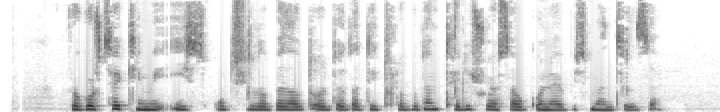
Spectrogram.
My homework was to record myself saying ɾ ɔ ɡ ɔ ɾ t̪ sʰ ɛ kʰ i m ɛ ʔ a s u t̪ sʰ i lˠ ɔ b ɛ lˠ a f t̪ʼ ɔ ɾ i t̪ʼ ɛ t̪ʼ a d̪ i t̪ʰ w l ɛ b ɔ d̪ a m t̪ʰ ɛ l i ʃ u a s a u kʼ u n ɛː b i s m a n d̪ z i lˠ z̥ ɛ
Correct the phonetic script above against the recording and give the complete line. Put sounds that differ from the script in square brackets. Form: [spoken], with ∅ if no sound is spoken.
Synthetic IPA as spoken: ɾ ɔ ɡ ɔ ɾ t̪ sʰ ɛ kʰ i m [i] ʔ [i] s u t̪ sʰ i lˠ ɔ b ɛ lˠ a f t̪ʼ ɔ ɾ i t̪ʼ ɛ t̪ʼ a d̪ i t̪ʰ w l ɛ b ɔ d̪ a m t̪ʰ ɛ l i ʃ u a s a u kʼ u n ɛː b i s m a n d̪ z i lˠ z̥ ɛ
